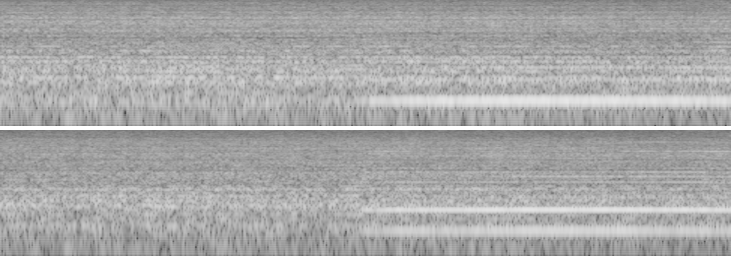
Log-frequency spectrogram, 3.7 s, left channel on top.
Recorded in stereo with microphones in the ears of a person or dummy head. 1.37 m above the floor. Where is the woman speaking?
No woman speaking in this recording.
